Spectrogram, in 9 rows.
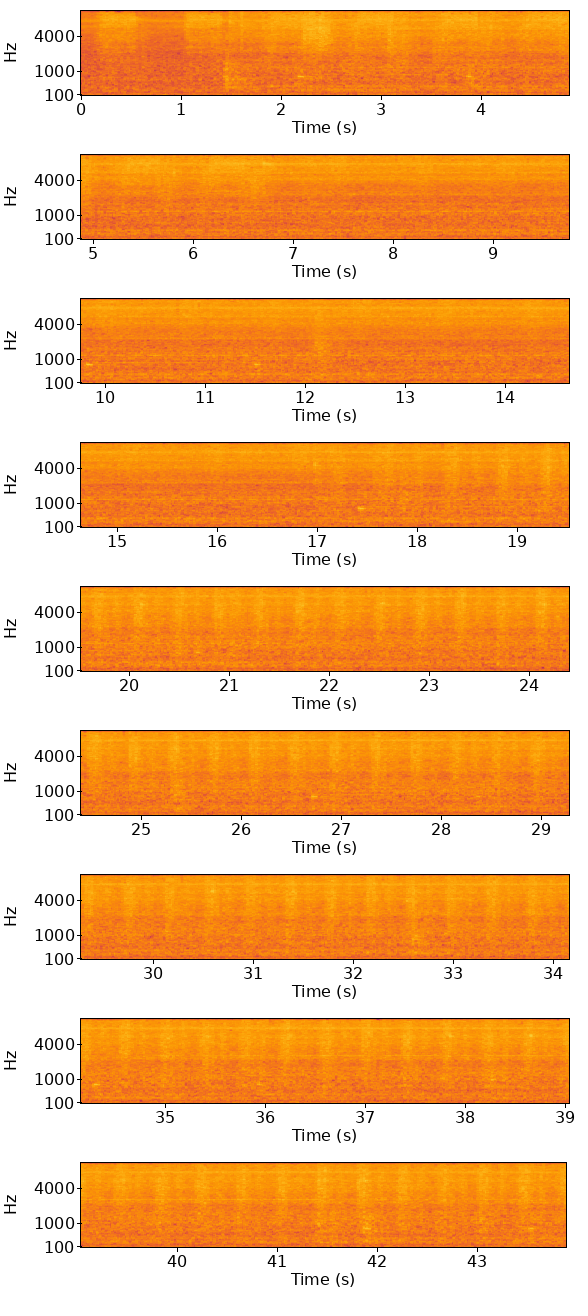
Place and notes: Kastrycnetskaya, Minsk, Belarus - Printing house
7 August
